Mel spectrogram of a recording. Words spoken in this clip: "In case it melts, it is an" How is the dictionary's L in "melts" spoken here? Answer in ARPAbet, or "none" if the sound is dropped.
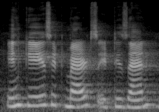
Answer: none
